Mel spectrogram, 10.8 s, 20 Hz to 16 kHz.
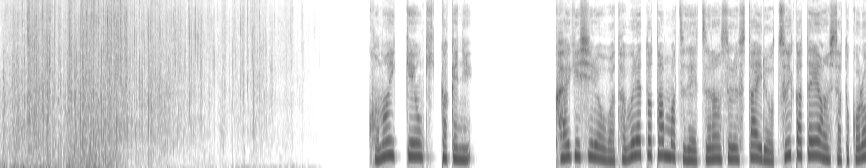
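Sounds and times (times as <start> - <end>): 
large sheet of poster paper rustling and crinkling: 0.0 - 4.0
speech: 4.7 - 6.0, 7.0 - 10.8.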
